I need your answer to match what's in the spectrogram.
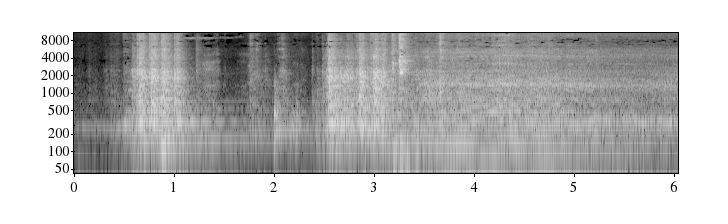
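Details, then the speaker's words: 1945 Farmall A tractor, not started in a long time, cold day, choked, about one-third throttle: slow uneven cranking with weak catches and bursts, then a rough low rumble building; hard cold start. "i figure i'd do a cold start and start is in quotations because there's no guarantee that it will start"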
